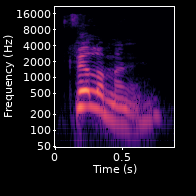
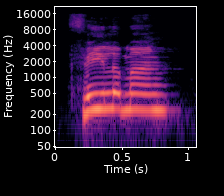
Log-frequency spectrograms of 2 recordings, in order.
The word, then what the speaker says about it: Philemon: And the last one we'll talk about is Philemon. Some pronounce it Philemon, but we go to Philemon, where Paul wrote to Philemon.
